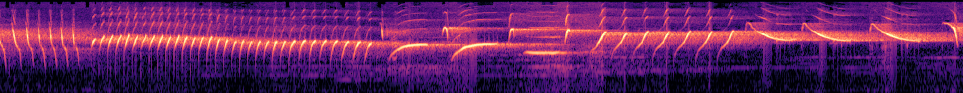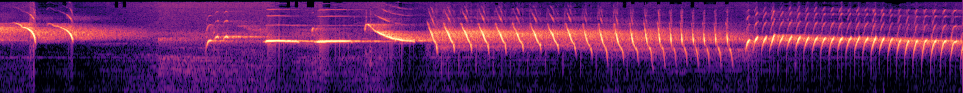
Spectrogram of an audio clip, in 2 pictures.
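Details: Contest-bound local canary singing a long, varied song: buzzy trills, falling notes, and runs of sharp rising strokes. A brief pause, then more rapid trilling.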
